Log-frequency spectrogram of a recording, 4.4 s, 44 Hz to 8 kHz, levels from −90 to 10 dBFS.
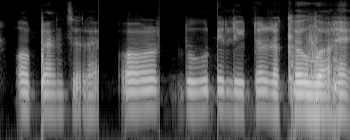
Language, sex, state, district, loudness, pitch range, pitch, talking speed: Hindi, male, Uttar Pradesh, Budaun, -20 LUFS, 125-135 Hz, 125 Hz, 125 wpm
